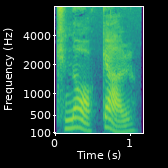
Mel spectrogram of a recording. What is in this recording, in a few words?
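"knakar", Swedish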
